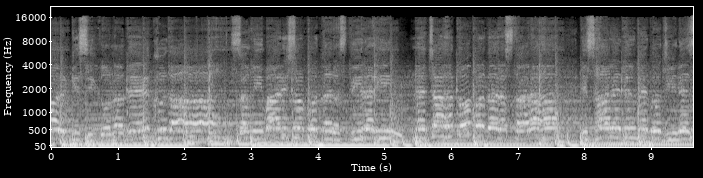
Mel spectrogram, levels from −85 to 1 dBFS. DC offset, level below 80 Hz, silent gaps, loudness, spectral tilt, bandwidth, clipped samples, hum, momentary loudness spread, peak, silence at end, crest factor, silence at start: under 0.1%; -16 dBFS; none; -13 LUFS; -5.5 dB/octave; 17 kHz; under 0.1%; none; 2 LU; 0 dBFS; 0 s; 10 dB; 0 s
